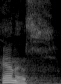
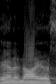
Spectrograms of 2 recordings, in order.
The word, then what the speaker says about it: Annas: And brought him first to Annas, or Ananias, as it's sometimes pronounced, who was the father-in-law of Caiaphas, the high priest that year.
